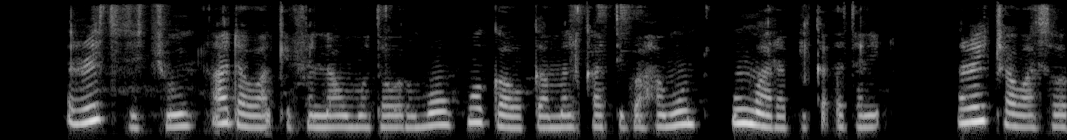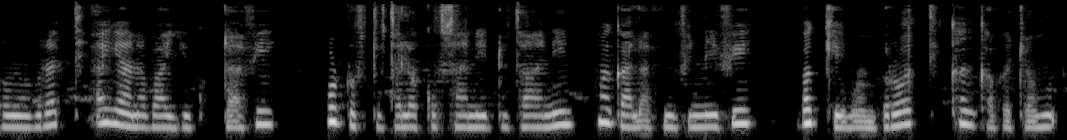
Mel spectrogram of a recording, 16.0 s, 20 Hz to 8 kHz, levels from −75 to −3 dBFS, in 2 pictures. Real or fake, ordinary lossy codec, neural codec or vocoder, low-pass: real; AAC, 32 kbps; none; 7.2 kHz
